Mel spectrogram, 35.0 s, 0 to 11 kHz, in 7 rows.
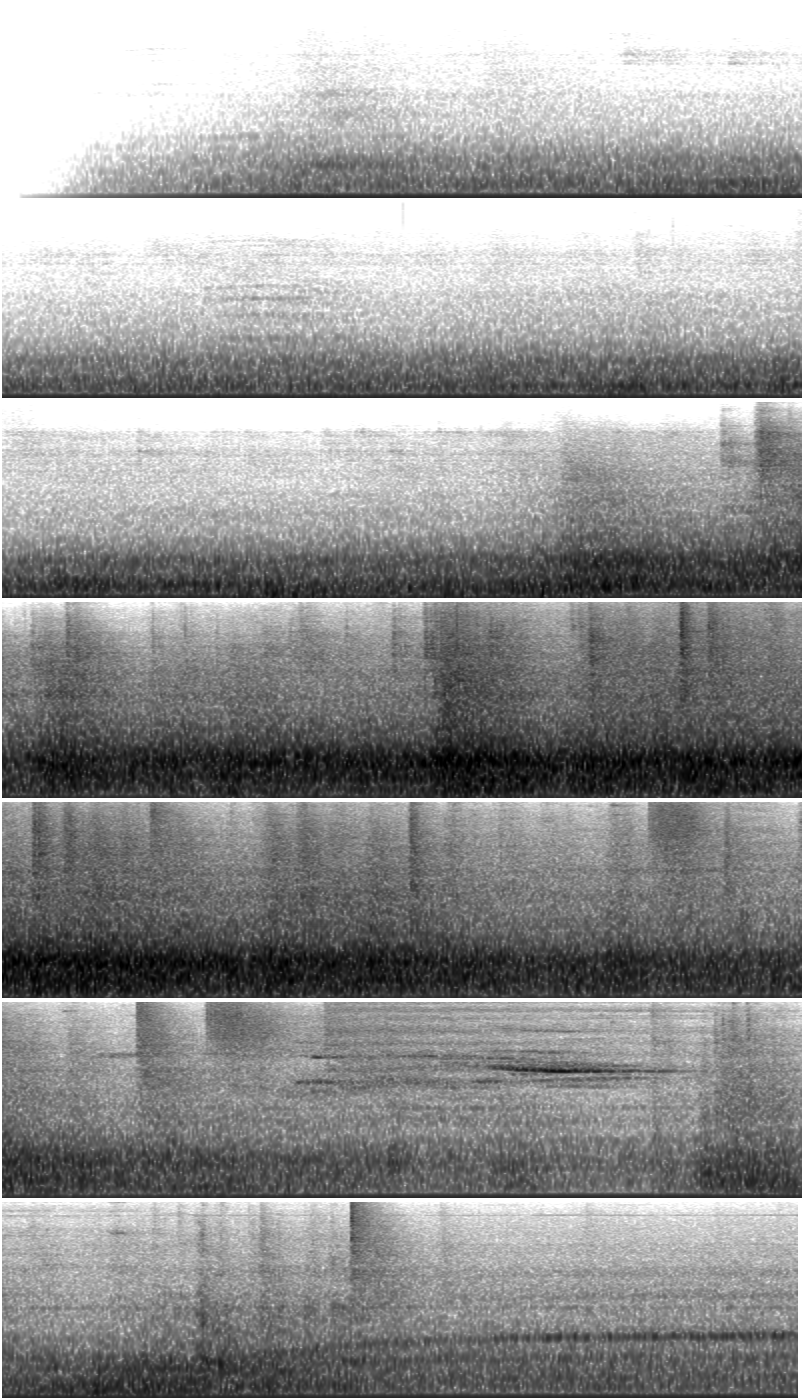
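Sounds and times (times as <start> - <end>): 
London Underground train: 0.6 - 34.9.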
